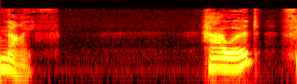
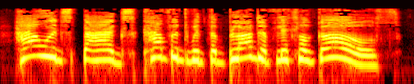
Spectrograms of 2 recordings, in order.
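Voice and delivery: put-on little girl voice; 9 semitones higher than usual. A narrator's reading. Awful taunting the goon.

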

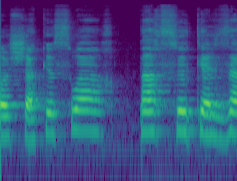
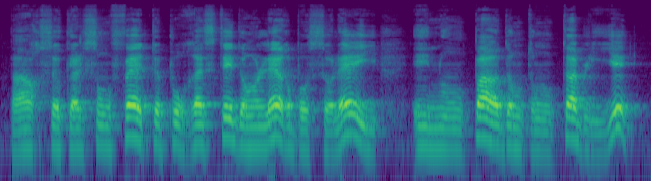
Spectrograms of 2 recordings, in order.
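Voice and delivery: put-on lower, gruff old man; old grandfather; 8 semitones lower than usual. A narrator's reading. Grandfather answers Heidi about the flowers, lower old man's voice. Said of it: "répondit le grand-père".

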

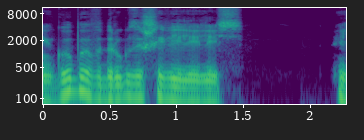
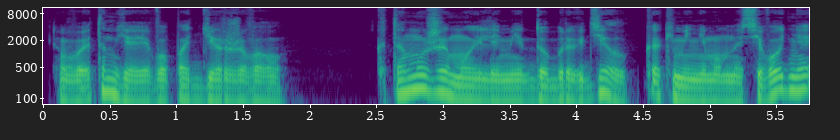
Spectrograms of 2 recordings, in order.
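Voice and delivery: ordinary delivery, nothing marked

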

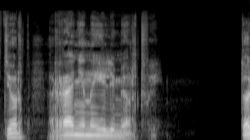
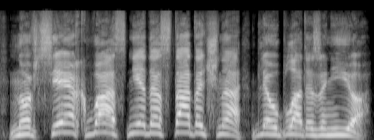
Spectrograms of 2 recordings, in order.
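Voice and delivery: high, slow, loud cry; defiant shout; 12 semitones higher, 7 dB louder than usual. A narrator's reading. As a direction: shout it across a fight. Shouted dialogue in a fight. (громкий вызывающий крик)

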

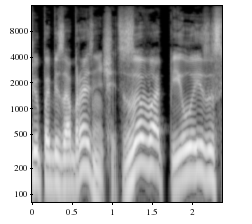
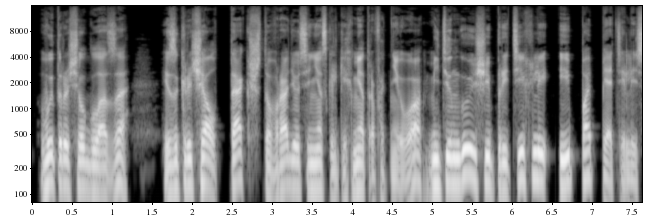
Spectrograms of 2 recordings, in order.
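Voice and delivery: ordinary delivery, nothing marked

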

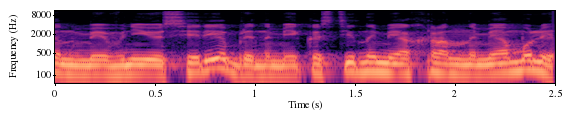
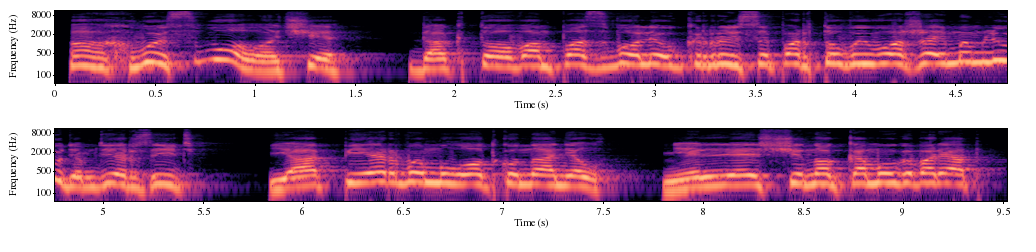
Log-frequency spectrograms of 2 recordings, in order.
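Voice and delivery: yelling merchant; 8 semitones higher than usual. A narrator's reading. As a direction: spit the insults at them. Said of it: "завопил торговец".

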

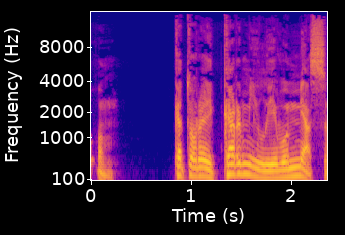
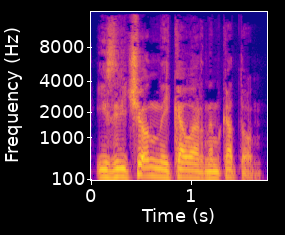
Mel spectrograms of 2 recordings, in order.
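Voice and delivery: usual speaking voice

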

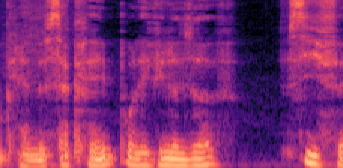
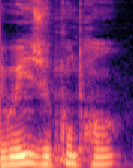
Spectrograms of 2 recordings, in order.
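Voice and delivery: louder, higher exasperated retort; 4 semitones higher, 7 dB louder than usual. A narrator's reading. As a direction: fling it back at him, louder. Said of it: "s'écria Nicole exaspérée".

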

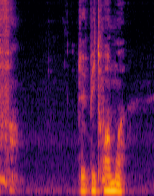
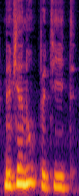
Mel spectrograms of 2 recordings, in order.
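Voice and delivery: loud, much higher call across the distance; mother calling her daughter loudly; 9 semitones higher, 8 dB louder than usual. A narrator's reading. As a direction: shout to the girl to come along.

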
